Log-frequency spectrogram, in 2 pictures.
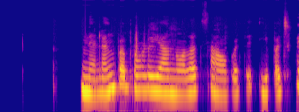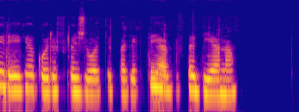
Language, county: Lithuanian, Alytus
